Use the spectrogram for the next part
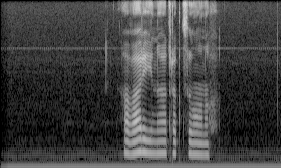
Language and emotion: Russian, neutral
